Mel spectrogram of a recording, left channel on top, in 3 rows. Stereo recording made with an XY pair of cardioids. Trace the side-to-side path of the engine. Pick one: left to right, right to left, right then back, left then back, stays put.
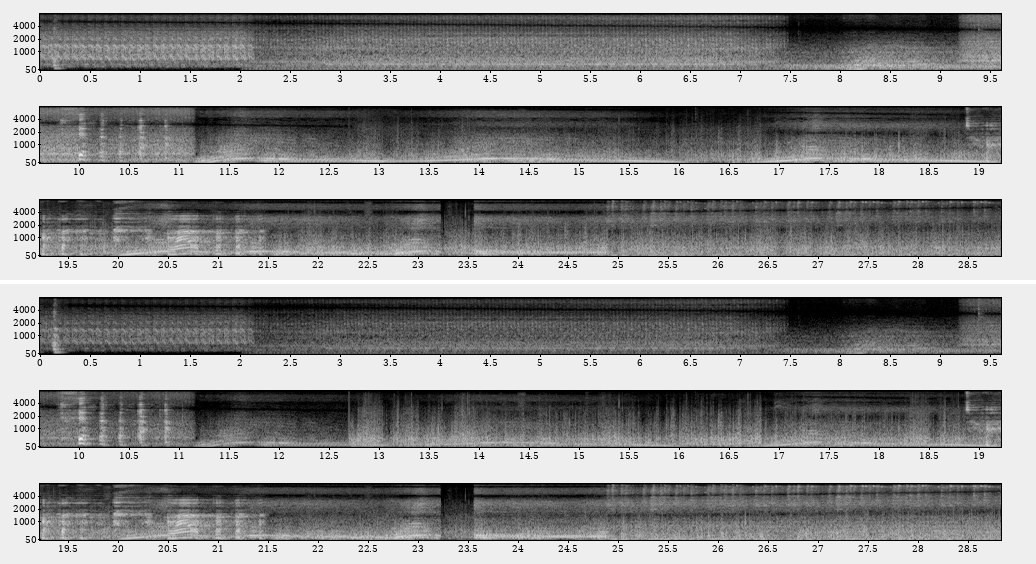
left to right.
